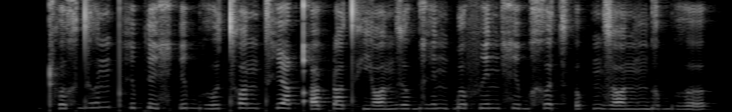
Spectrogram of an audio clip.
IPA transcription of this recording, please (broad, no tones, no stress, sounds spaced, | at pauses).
ʈʰ ʊ x dʱ ʊ n pʰ i p ɾ i x ʔ i bʱ u tʰ ɔ n tʰ i qʼ u p ɽ ɔ tʰ j ɔ n z u ɡʱ i n ɓ ʊ f i n x i b x ʊ t͡sʼ ʊ p n z ɔ n ŋ ɡ ʊ bʱ ʊ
